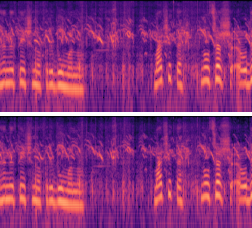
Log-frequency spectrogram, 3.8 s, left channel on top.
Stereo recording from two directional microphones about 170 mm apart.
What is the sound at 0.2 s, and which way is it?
Speech, 10° right (ahead or behind).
